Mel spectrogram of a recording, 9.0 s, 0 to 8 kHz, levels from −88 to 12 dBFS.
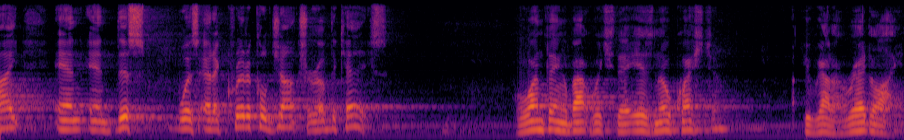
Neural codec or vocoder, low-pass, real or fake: none; 7.2 kHz; real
